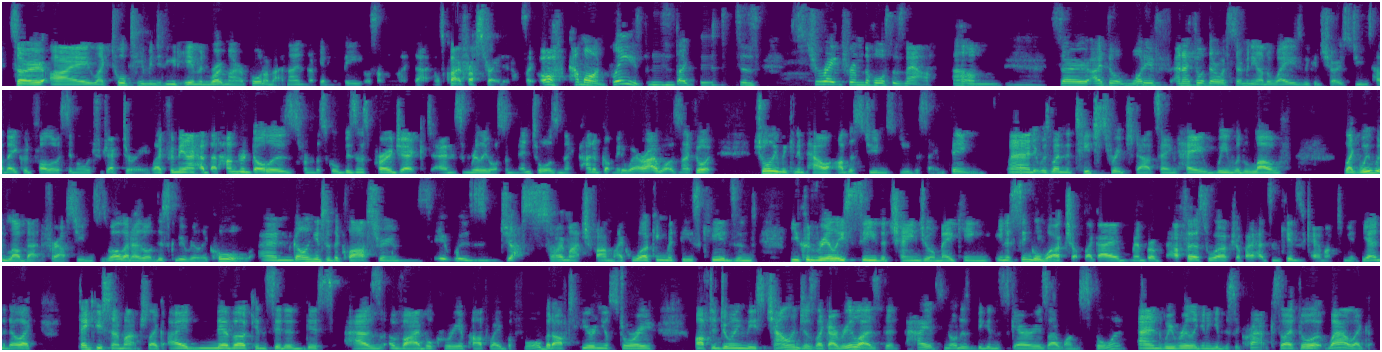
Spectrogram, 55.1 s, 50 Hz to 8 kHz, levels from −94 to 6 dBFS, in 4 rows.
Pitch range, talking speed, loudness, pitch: 120-155 Hz, 270 wpm, -24 LUFS, 130 Hz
